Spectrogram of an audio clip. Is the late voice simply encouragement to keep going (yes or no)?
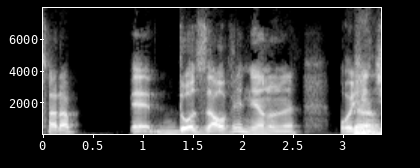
yes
